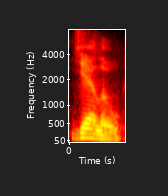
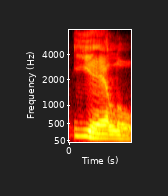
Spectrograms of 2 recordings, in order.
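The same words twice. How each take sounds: First: It begins with a soft y sound. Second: It begins with a strong j sound. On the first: The speaker calls it right. "mas sim yellow" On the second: The speaker calls it wrong. "a gente não fala bem yellow"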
